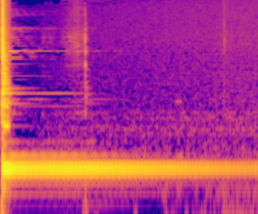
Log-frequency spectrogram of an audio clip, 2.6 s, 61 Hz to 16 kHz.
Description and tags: Kalimba note6
A single note from a thumb piano with a large wooden resonator.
